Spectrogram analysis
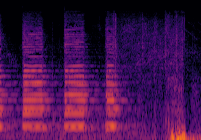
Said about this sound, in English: A man's car alarm went off. I apologize. I hope that didn't scare you. It scared me a little bit, I'll be honest.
